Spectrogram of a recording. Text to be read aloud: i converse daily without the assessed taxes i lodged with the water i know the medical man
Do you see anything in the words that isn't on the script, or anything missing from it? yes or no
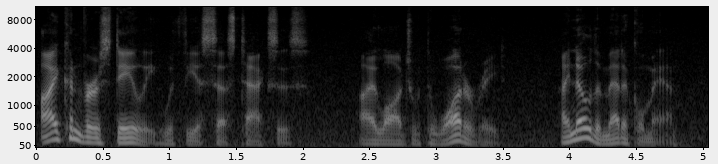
yes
